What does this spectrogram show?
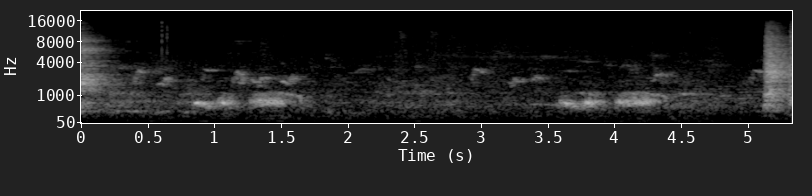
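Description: Birds calling: a low two-part call twice, about a second in and again about four seconds in, with short higher chirps between, and a sharp click at the very start.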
